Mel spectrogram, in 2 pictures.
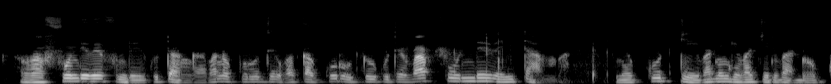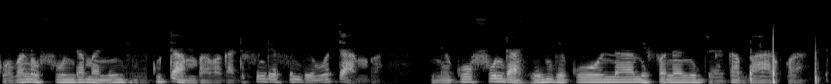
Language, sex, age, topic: Ndau, female, 18-24, education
